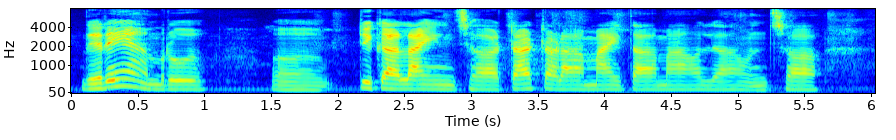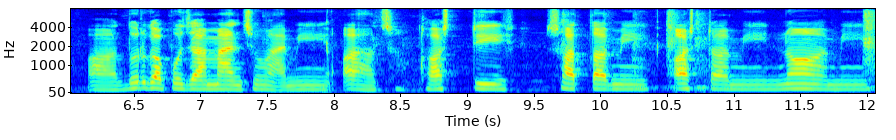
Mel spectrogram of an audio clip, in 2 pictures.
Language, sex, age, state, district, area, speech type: Nepali, female, 60+, West Bengal, Jalpaiguri, urban, spontaneous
